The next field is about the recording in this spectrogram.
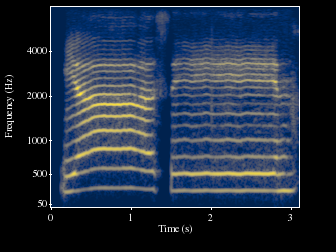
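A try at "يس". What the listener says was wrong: jangan satu alif. Yasin, jangan kepanjangan kan satu alif.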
